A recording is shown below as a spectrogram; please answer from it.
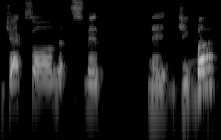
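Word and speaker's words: Jaxon Smith-Njigba: But I got Jackson Smith Njigba.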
